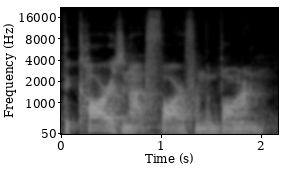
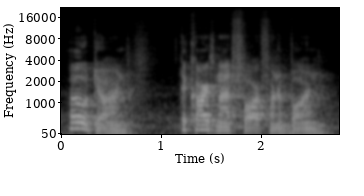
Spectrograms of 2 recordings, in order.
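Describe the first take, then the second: First: Said in the usual way. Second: Fargo accent with hard R; Minnesotan, lean hard on the R. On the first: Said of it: "For instance". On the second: Shown as a demonstration. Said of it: "the R becomes harder".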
